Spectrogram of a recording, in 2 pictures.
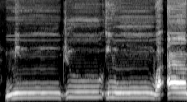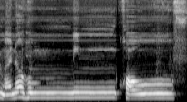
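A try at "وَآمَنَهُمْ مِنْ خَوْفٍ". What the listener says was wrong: मिन में गुन्ना नहीं करना, नून को जल्दी पढ़ना।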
